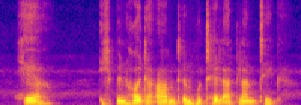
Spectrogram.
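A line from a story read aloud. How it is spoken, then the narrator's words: Breathy voice on phone. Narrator (German): die Stimme am anderen Ende haucht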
